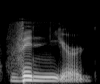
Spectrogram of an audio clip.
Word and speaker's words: vineyard: just grape vine but this one looks like Vine and looks like yard but neither of them sound like that now the Vine sounds like Vin and the yard sounds like yur like her so vinard there are grape vines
